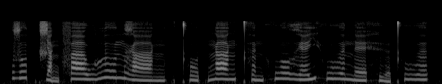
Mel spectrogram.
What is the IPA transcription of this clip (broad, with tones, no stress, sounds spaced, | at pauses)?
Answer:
z o˦˥ t̚ t͡ɕ a̰˧˨ ŋ f aː˧ w l o˧ n ɣ a˨˩ ŋ | t̪ʰ o˨˩ t̚ ŋ a˧ ŋ t̪ʰ ə˨˩ n h w o˧ ɣ ɛ˨˦ j h w u˧ ə̯ n ɛ˨˩ h ɨ˧˩ ə̯ t̪ʰ u˧ ə̯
